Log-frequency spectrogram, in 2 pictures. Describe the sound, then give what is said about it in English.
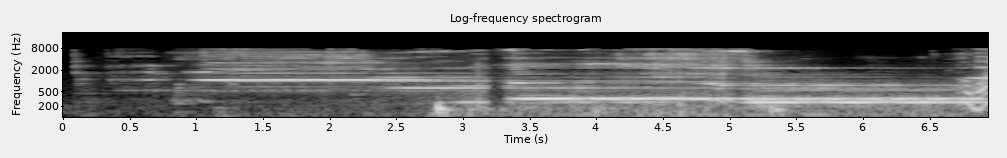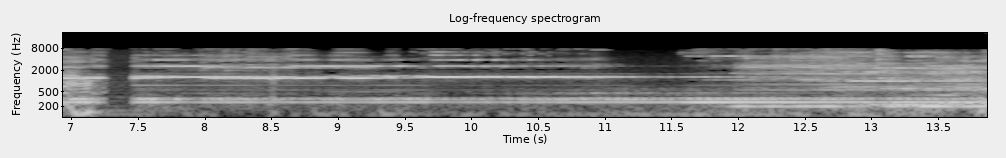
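A waterphone bowed with a violin bow in an unsteady, staggering fashion gives eerie, sustained metallic tones that waver and slide in pitch, loud throughout with two brief breaks. A voice briefly exclaims partway through. “Sort of, it doesn't sound like it's working correctly most of the time when you're playing a water phone.”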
